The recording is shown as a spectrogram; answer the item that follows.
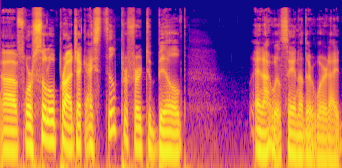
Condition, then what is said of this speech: No condition.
